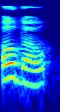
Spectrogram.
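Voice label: "oboe", English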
